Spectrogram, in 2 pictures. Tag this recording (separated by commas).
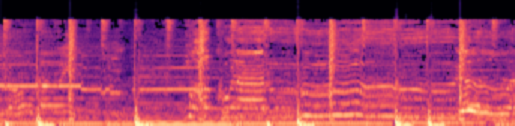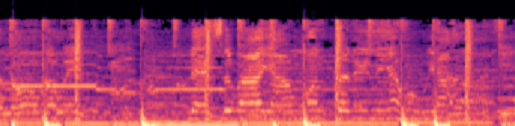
Music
